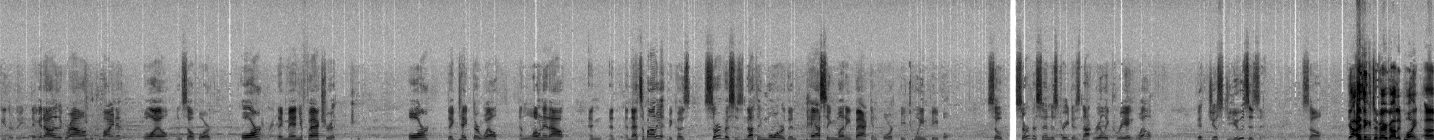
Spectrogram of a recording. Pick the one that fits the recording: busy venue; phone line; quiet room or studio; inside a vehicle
busy venue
